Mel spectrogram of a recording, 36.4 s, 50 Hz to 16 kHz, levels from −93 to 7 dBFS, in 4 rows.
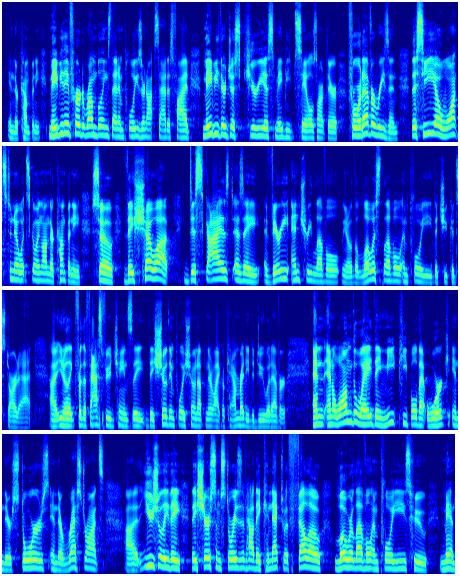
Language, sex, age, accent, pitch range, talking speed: English, male, 30-49, American, 135-165 Hz, 185 wpm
